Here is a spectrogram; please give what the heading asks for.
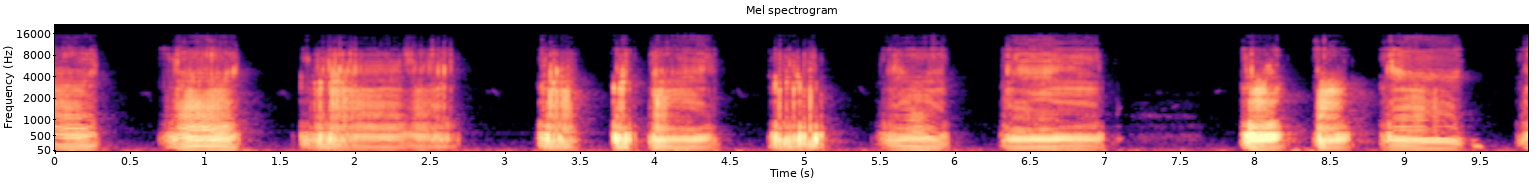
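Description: A rapid series of loud, buzzy fart noises played as a song, roughly a dozen bursts of varying length and pitch, strung together in a rhythmic, melody-like sequence with short gaps between them.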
